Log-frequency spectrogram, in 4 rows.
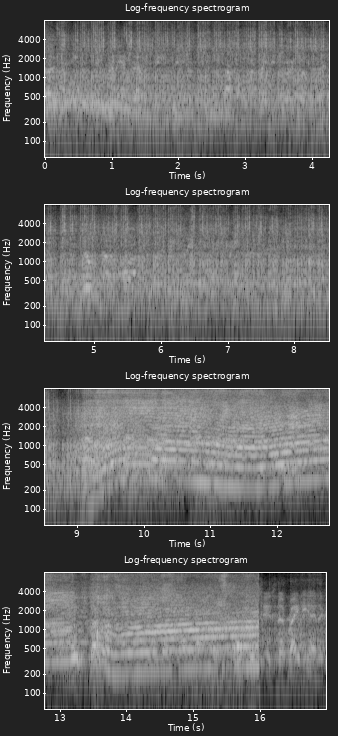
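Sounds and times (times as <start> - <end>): car engine revving hard: 8.8 - 16.0.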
